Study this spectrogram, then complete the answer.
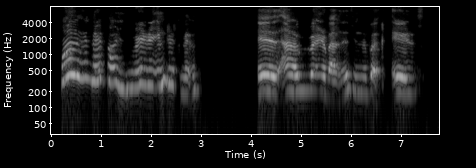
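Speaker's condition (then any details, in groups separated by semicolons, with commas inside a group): Cerebral palsy; speech impediment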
